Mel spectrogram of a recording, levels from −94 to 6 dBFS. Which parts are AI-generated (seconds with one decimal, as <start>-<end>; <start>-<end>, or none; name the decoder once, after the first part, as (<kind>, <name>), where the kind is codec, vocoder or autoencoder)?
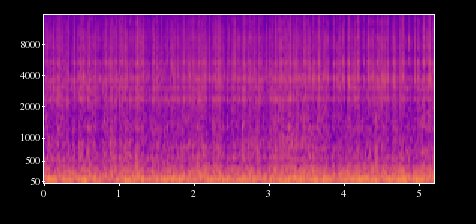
0.0-5.2 (vocoder, BigVGAN v2)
